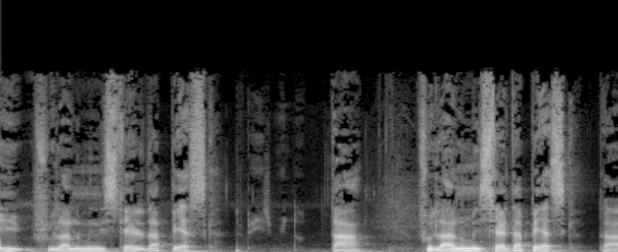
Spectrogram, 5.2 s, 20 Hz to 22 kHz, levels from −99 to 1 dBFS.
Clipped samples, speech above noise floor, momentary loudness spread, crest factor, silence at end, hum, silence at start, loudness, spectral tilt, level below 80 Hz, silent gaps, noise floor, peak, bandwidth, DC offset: under 0.1%; 35 dB; 12 LU; 16 dB; 0 s; none; 0 s; -17 LUFS; -5 dB/octave; -54 dBFS; none; -51 dBFS; 0 dBFS; 16 kHz; under 0.1%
